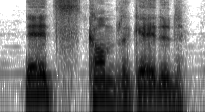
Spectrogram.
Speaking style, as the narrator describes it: he growled, after several seconds of silence

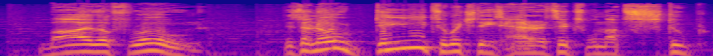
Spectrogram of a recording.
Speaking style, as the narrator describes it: boomed Intercessor Sergeant Demetrian

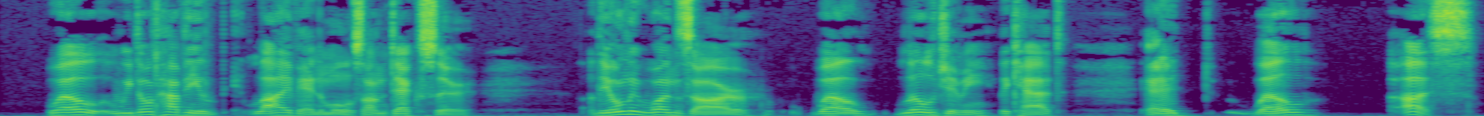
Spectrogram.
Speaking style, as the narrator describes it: he laughed nervously

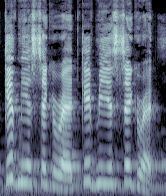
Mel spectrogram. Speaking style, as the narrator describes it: The patient ... shouting

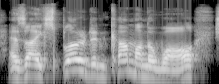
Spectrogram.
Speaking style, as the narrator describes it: she screamed in pleasure

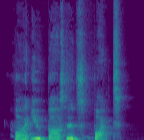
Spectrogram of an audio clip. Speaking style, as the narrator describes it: Edmund shouted back over his shoulder

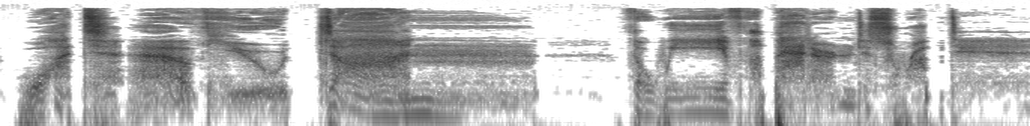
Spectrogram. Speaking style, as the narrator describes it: a whispered voice in your head saying

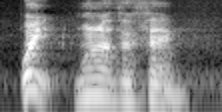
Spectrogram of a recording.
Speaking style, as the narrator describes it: Christian blurted out

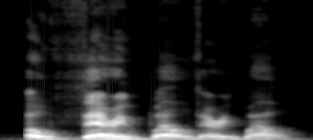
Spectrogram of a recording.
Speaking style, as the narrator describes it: snapped Fudge

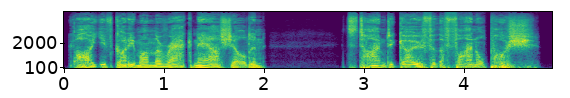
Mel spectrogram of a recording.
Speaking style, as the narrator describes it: whisper in his ear

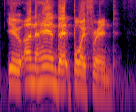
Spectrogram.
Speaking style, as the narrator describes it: I'm going to yell out

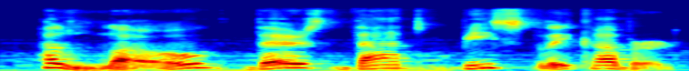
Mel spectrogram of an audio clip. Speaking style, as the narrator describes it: exclaimed to himself, involuntarily, yet aloud

